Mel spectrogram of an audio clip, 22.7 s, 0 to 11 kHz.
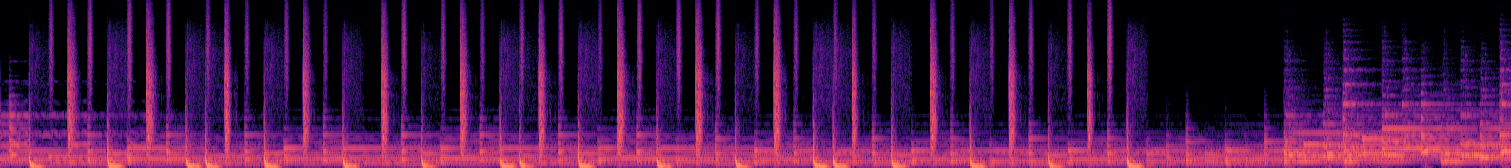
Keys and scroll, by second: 6.2 Return.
